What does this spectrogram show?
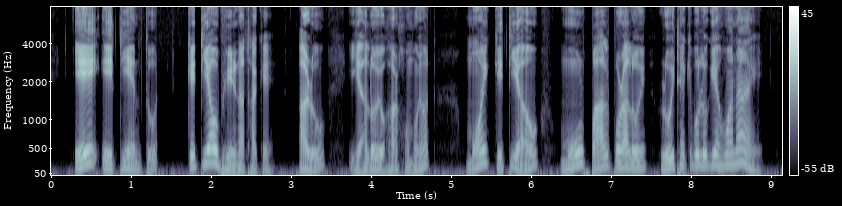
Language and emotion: Assamese, surprised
